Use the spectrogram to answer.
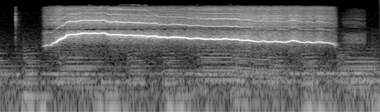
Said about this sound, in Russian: Садись, бабка свистит.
